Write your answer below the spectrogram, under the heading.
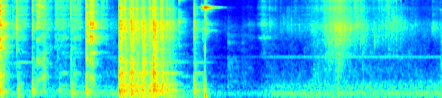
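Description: A metal ladle scraping and stirring dry-roasting whole spices in a nonstick kadai, ending about four seconds in with one ringing metal clink. Then a faint rustling hiss as the roasted spices are tipped out of the pan onto a plate.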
